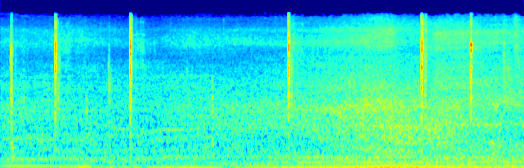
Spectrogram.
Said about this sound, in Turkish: Şimdi bir ara sokak var. İki tane araba çıkıyor.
